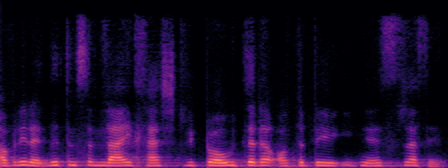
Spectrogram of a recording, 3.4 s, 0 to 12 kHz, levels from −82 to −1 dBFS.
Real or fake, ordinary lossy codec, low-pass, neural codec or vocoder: fake; AAC, 48 kbps; 10.8 kHz; codec, 24 kHz, 0.9 kbps, WavTokenizer, large speech release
